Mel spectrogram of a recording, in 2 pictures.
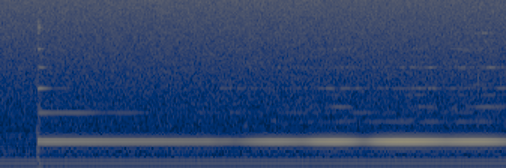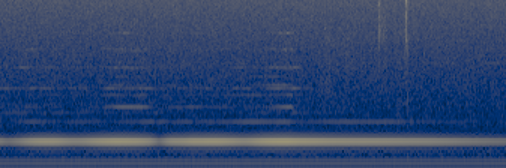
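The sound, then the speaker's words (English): A singing bowl sounding the note A, a pure sustained tone that rings for about thirteen seconds with slow wavering pulses in loudness and a low hum beneath. “That is the note of A. And you should have felt it in between your eyebrows, that part of your face area.”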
